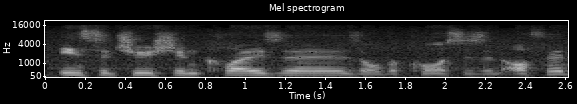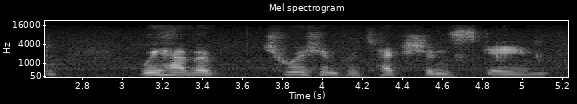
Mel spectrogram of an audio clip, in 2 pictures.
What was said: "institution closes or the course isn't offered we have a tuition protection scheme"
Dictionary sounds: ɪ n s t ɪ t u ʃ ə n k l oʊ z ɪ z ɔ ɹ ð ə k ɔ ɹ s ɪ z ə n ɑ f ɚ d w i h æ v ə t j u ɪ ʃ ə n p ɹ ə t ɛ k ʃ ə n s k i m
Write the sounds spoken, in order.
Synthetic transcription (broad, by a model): ɪ n s t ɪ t u ʃ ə n k l oʊ z ɪ z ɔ l ð ə k ɔ ɹ s ɪ z ə n ɑ f ɚ d w i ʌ v ə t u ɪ ʃ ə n p ɹ ə t ɛ k ʃ ə n s k i m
